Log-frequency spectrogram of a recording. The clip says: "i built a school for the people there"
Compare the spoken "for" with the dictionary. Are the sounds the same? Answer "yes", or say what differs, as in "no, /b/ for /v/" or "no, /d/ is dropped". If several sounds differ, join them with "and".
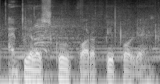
no, /p/ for /f/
